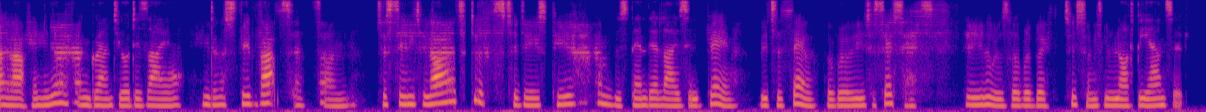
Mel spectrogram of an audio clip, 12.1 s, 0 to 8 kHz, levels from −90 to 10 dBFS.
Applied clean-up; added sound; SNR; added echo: neural diffusion model UNIVERSE++.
